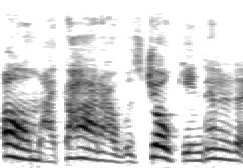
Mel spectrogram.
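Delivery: very defensive, dismissive, loud protesting tone. Retelling how another person usually reacts: imitating someone super defensive. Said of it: "usually when he gets super defensive".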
